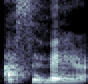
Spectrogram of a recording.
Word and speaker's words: Acevedo: come across a interview with elizabeth acevedo acevedo acevedo is how she pronounced her name i've ever come up with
